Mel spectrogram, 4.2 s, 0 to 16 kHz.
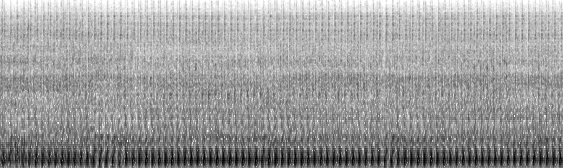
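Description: A 74-year-old Briggs and Stratton engine roars steadily at wide open throttle on a dyno, loud and close with a fast, even firing pulse and no talk over it.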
